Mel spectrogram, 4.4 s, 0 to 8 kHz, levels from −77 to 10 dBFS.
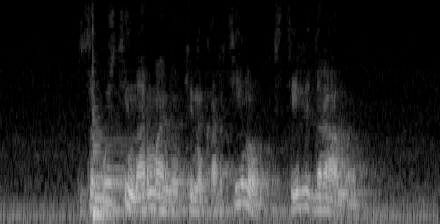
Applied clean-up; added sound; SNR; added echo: none; Bowed string instrument; 5 dB; none.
